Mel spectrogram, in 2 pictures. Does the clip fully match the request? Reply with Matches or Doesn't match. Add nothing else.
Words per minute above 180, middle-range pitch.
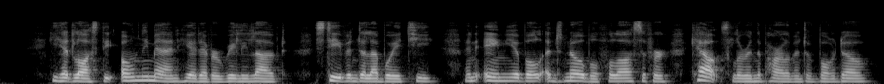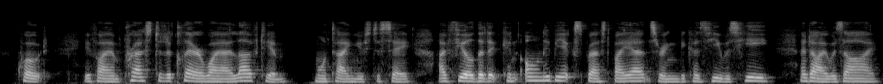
Matches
